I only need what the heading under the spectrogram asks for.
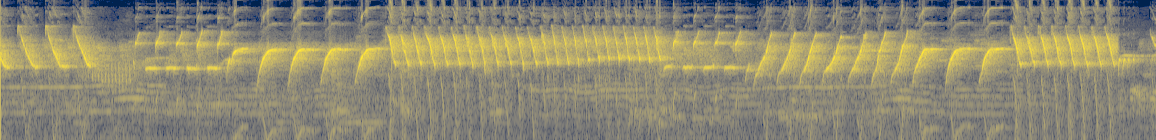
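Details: Domestic canary singing a fast, varied song: rapid trills of downward-sweeping notes between high pitches, changing tour every second or two, with buzzy rolls and sharp chips; no other sounds.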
